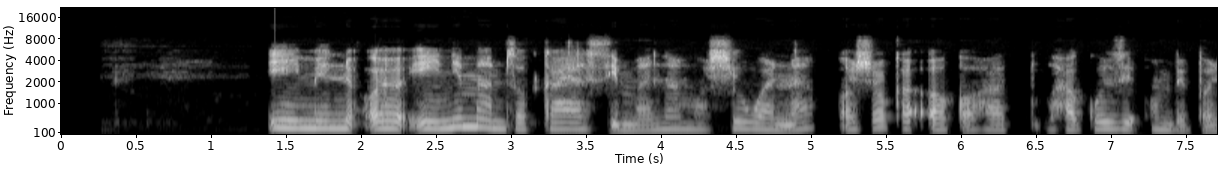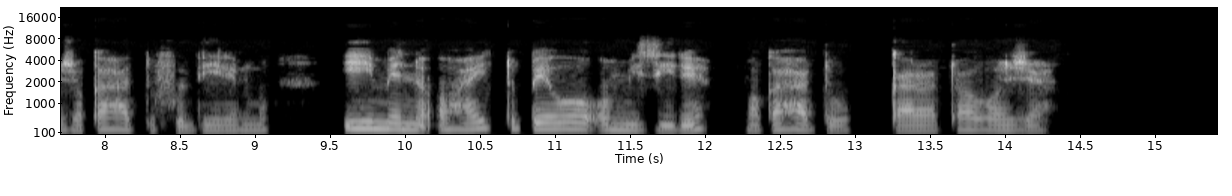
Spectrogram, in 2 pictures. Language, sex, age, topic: Oshiwambo, female, 25-35, agriculture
